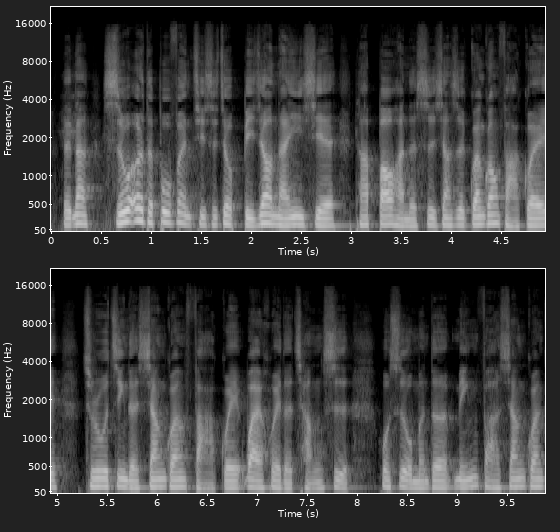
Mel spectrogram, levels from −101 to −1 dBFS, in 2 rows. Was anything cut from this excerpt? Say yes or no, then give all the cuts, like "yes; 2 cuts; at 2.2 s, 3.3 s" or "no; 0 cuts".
no; 0 cuts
